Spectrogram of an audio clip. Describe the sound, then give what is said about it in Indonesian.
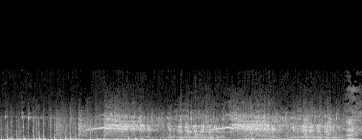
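Horses of an approaching cavalry troop whinny loudly in two long, high neighs, with many hoof clops and stamps underneath throughout. “Sepasukan prajurit berkuda datang mendekatiku.”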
